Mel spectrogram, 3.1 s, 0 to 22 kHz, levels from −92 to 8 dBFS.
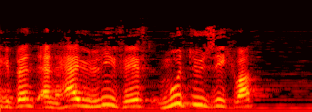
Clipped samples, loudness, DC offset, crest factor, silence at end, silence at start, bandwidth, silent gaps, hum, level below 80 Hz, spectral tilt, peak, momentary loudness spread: under 0.1%; -30 LUFS; under 0.1%; 18 dB; 0 s; 0 s; 8.6 kHz; none; none; -60 dBFS; -5.5 dB/octave; -12 dBFS; 5 LU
